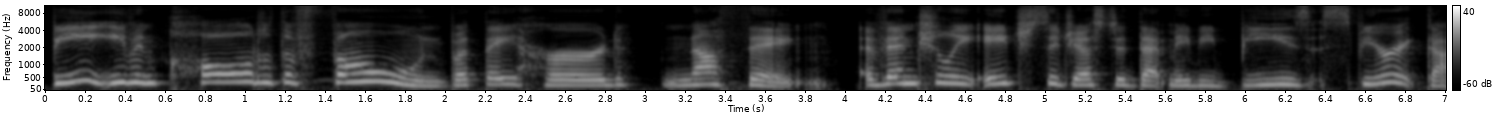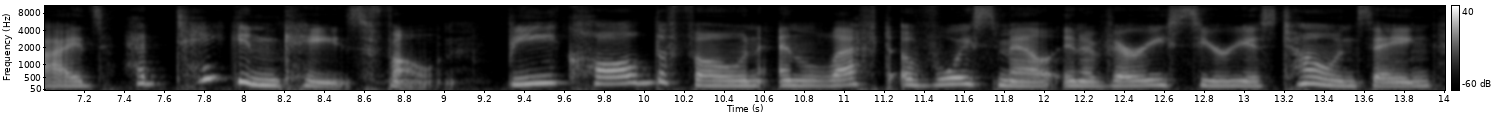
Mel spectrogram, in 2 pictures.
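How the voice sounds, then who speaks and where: Animated woman podcast host, dry sound. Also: medium pitch, measured pace, few pauses, dry recording. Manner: animated, swears and laughs. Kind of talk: casual podcast chat, reading listener stories.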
